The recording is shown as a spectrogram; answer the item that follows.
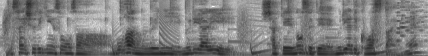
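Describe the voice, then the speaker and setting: A let's play commentator with a Kansai accent chats casually while gaming, telling rambling stories in a high-ish voice at normal speed. Game music plays in the background.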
